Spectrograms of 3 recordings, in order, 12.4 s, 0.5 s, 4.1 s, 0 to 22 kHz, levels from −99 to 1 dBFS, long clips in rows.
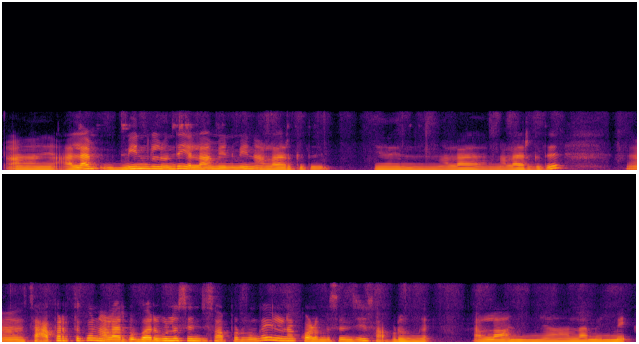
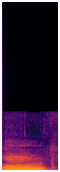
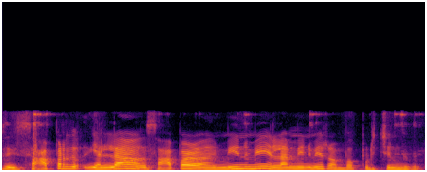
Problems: background sounds at intervals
